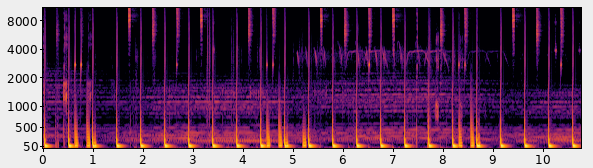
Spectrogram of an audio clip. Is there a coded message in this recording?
No.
